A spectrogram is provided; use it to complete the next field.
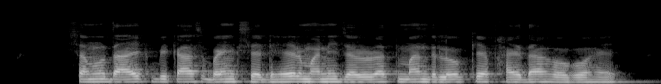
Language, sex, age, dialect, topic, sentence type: Magahi, male, 18-24, Southern, banking, statement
